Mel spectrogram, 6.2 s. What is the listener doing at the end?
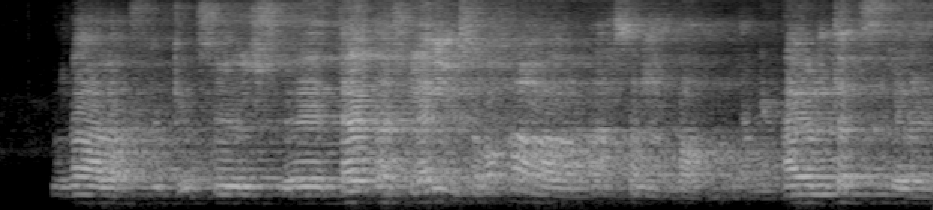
listening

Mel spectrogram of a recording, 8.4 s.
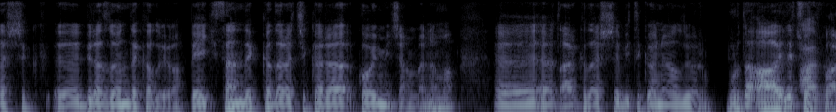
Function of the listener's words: listening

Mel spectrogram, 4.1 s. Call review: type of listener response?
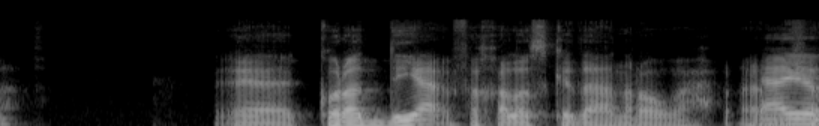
taking over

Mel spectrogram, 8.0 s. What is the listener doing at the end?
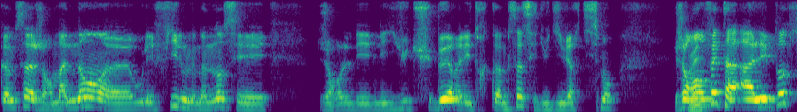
listening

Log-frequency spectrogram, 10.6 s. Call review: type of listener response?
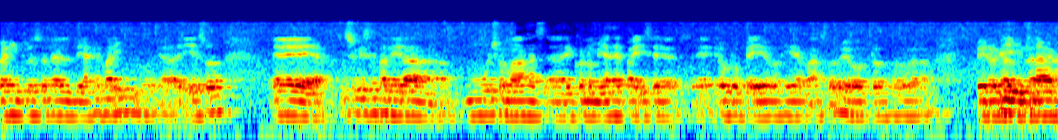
listening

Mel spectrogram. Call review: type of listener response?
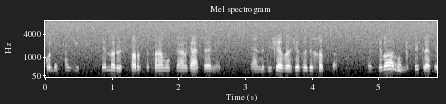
listening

